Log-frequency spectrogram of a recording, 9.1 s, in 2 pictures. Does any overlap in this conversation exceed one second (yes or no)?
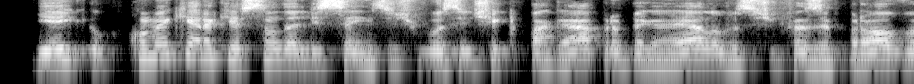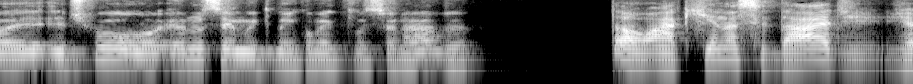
no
